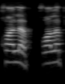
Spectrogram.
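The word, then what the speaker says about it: قلب: Like qalab spoken from the throat, and kalab spoken from the tongue, k sound. Kalab means dog and qalab means heart.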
